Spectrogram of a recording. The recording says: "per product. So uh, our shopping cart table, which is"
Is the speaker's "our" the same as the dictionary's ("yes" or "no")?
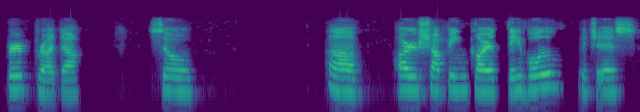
yes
